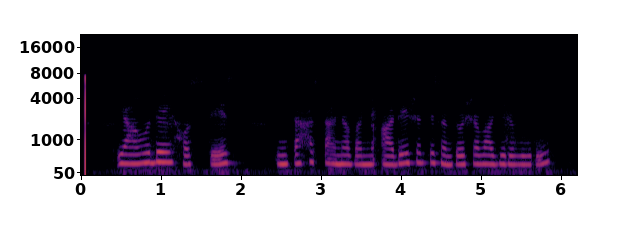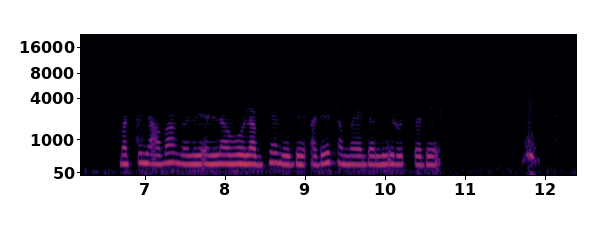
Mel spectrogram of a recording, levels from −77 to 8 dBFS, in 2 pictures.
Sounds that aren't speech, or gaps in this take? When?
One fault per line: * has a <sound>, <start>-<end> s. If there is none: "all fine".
* has a whoosh, 11.7-12.0 s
